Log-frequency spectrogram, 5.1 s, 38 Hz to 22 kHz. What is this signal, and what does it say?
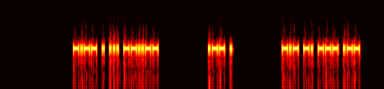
Morse code, heard as a keyed tone, about 50 wpm, 700 Hz. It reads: YES, WE KNOW
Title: 4x Word-Spacing - Sentences from Top 500 Words - 50wpm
